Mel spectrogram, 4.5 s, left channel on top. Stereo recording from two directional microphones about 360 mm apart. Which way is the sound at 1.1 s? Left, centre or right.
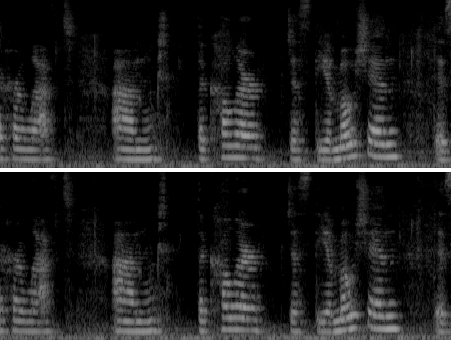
Centre.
